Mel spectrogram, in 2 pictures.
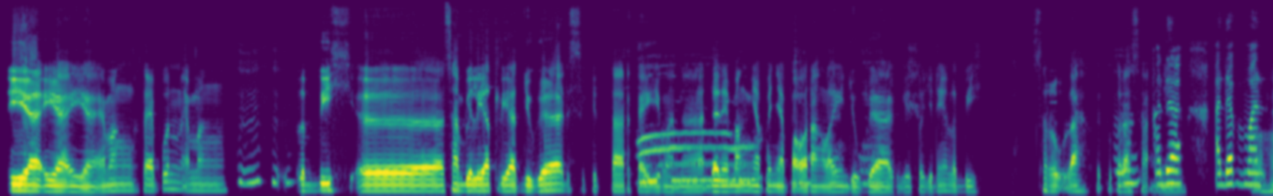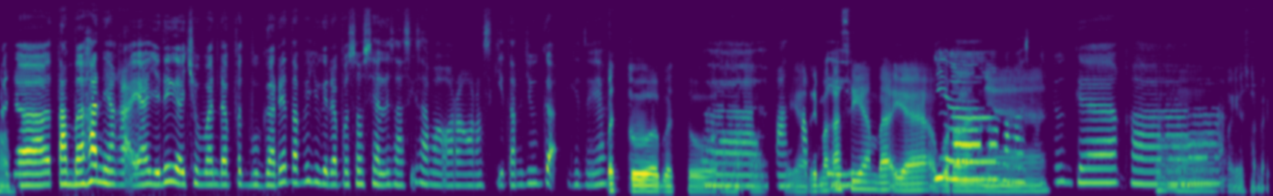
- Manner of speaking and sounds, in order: tapping; other background noise; drawn out: "Oh"
- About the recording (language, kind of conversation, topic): Indonesian, unstructured, Apakah kamu setuju bahwa olahraga harus menjadi prioritas setiap hari?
